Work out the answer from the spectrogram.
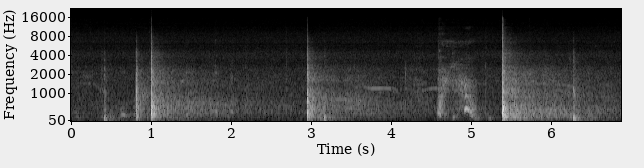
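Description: Aerial firework shells bursting overhead: about seven sharp bangs at uneven intervals, each followed by an echoing tail. The two loudest come about a second in and about five and a half seconds in.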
